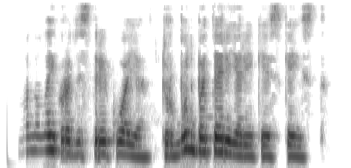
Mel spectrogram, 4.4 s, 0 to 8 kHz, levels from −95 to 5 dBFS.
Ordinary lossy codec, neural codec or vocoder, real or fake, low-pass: MP3, 32 kbps; none; real; 7.2 kHz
